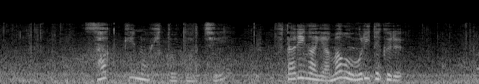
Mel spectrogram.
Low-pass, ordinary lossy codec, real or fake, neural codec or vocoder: 7.2 kHz; none; real; none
